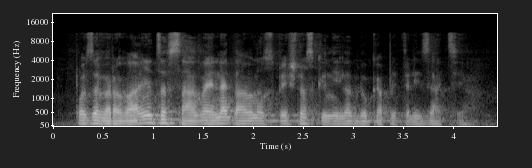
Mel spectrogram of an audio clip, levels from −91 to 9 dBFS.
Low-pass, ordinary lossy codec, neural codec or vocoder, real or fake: 10.8 kHz; none; codec, 24 kHz, 3 kbps, HILCodec; fake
